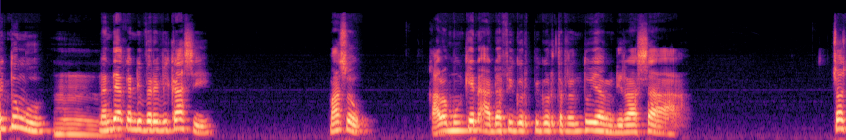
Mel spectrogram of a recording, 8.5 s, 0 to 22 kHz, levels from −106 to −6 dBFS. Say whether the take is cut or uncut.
uncut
